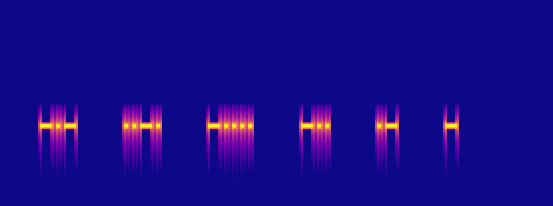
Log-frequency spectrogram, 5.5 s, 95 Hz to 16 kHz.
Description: Morse code, heard as a keyed tone, about 30 wpm, spaced as for 14 wpm, 700 Hz. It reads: KF6DAT
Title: USA Call Signs - 4x Character Spacing - 30wpm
